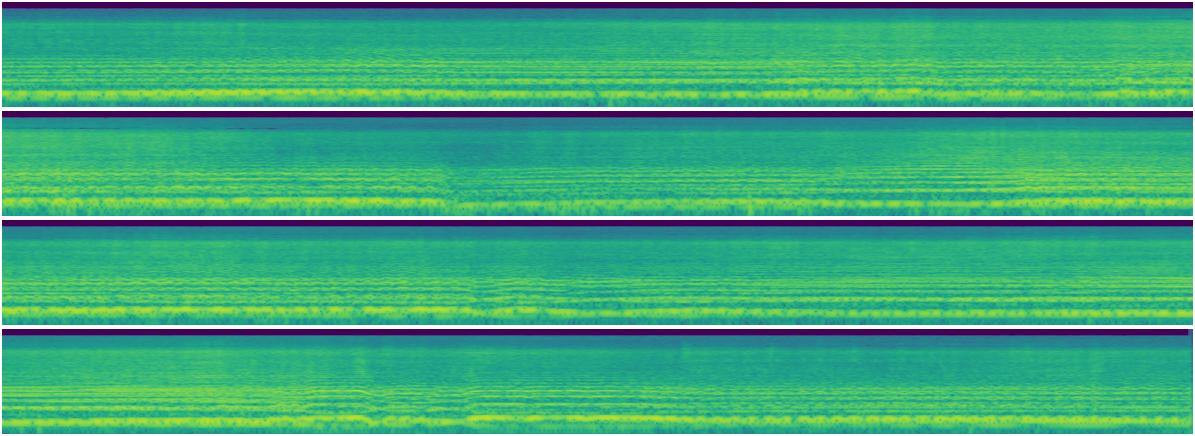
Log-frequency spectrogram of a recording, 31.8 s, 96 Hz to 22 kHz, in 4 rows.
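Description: Tarot X6 hexacopter's six motors and propellers droning in flight, a steady multi-toned hum whose pitch bends up and down several times as the motor speeds change. The level dips briefly about eleven seconds in.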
